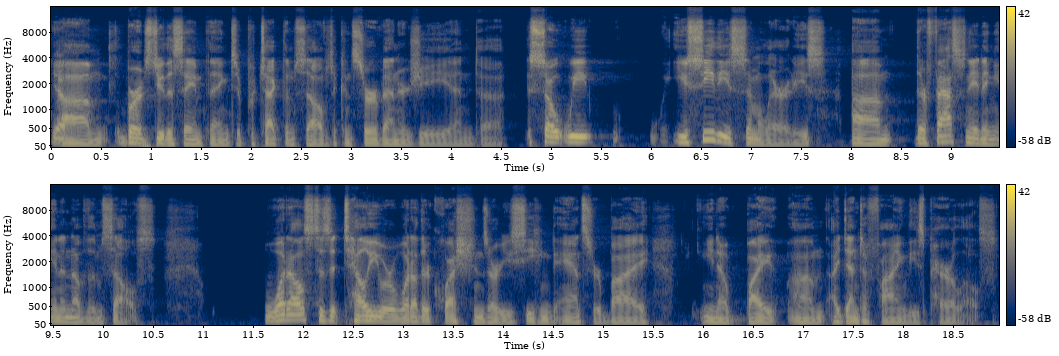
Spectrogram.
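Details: Adult male speaker; normal speech.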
